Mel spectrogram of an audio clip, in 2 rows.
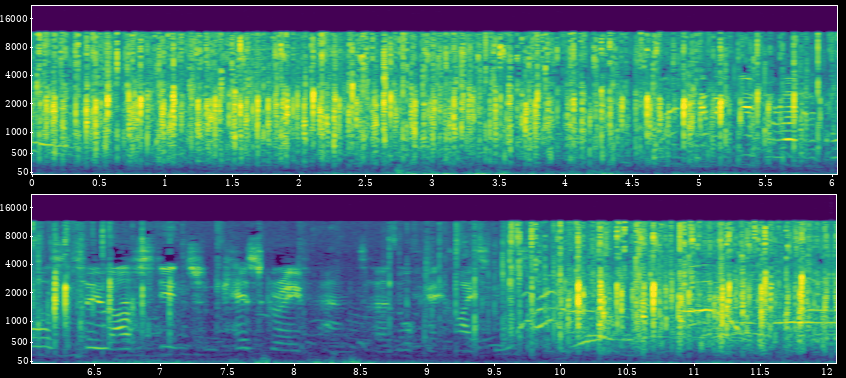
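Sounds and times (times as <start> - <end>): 
indistinct voices and cheers: 0.0 - 0.4, 9.6 - 12.0
crowd clapping at a school sports day: 0.0 - 7.0, 9.0 - 12.0
speech: 6.8 - 11.8.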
